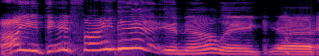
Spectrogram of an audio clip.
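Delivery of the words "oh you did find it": very high, botched put-on woman's voice, squeaky. Discussing a favourite scene, the speaker quotes a character's reply, bad Lucy impression. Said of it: "I can't do her voice".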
